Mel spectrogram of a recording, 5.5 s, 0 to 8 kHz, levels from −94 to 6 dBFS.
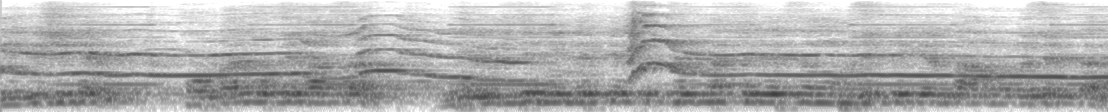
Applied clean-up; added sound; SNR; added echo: none; Alarm / Dog; 1 dB; reverberation time 0.7 s.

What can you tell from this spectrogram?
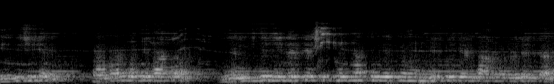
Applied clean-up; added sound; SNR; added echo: neural separator model SepFormer DNS4.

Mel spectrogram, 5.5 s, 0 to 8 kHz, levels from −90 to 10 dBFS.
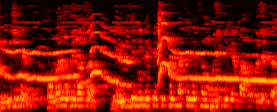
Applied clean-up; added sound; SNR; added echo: classical method WPE with log-MMSE.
